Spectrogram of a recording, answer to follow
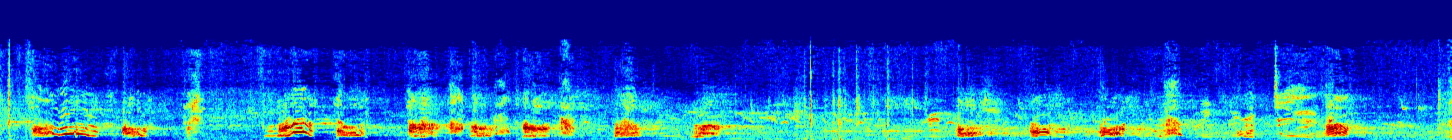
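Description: A dog barking and yipping repeatedly in short high-pitched calls, in clusters of several at a time.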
